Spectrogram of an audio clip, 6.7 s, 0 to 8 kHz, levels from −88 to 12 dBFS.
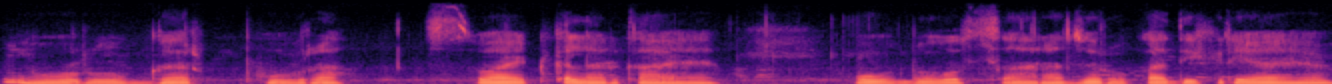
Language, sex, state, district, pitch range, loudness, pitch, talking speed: Rajasthani, female, Rajasthan, Nagaur, 150-155 Hz, -17 LUFS, 150 Hz, 125 wpm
